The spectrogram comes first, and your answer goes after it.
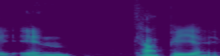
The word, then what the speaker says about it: Hincapié: So, you don't you don't say the H. You say in capier, basically.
